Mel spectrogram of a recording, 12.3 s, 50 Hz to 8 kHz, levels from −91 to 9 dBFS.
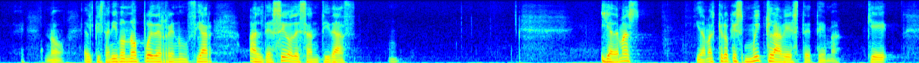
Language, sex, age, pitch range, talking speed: Spanish, male, 50-69, 110-140 Hz, 110 wpm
